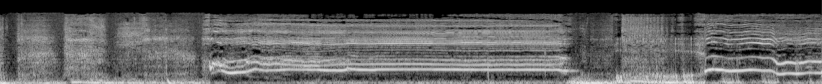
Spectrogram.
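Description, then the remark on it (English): A person loudly imitates a donkey's bray, alternating raspy, wheezing inhales with long, strained, nasal tones, repeated twice, with no other talking. “I thought there was a donkey in this room.”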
